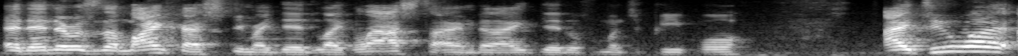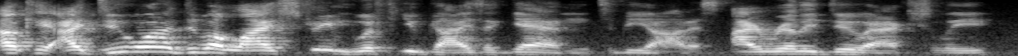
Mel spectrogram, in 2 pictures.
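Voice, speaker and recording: A man's voice: medium pitch, lively intonation, brisk, a bit bright. A young man chatting casually on a livestream, rambling with lots of restarts and frequent laughs. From United States. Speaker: streamer.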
